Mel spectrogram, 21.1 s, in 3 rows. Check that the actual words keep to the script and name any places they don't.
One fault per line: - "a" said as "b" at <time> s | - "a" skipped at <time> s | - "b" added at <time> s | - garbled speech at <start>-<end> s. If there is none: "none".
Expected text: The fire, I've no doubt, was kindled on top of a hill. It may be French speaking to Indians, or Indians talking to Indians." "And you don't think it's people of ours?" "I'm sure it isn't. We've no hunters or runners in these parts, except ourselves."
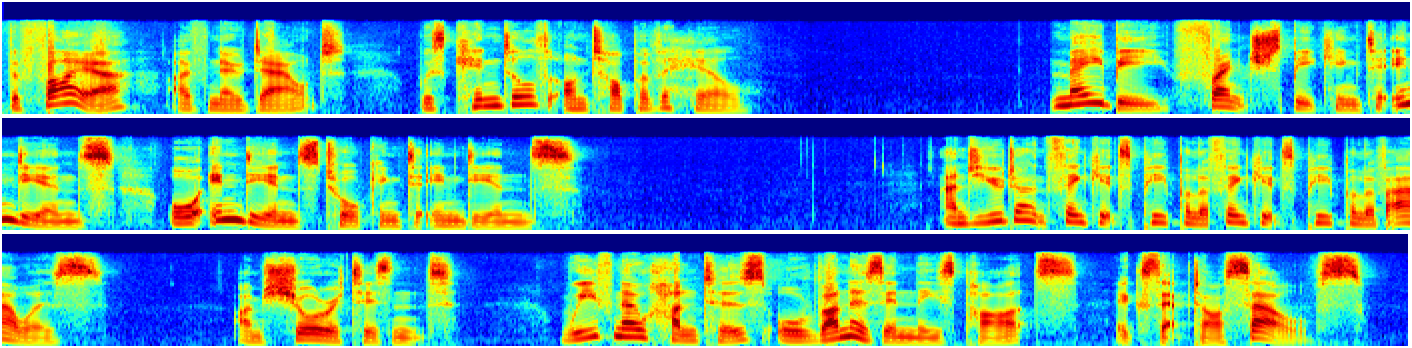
- "It" skipped at 3.8 s
- "think it's people" added at 13.1 s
